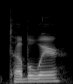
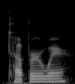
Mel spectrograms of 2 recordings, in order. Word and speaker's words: Tupperware: guy didn't know it he pronounced it uh i think it was tub tubberware but it's actually tupperware somebody fact checked me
